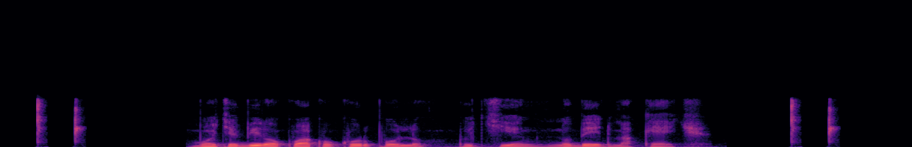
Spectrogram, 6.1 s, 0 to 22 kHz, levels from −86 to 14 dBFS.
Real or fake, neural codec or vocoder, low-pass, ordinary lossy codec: real; none; 7.2 kHz; Opus, 64 kbps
